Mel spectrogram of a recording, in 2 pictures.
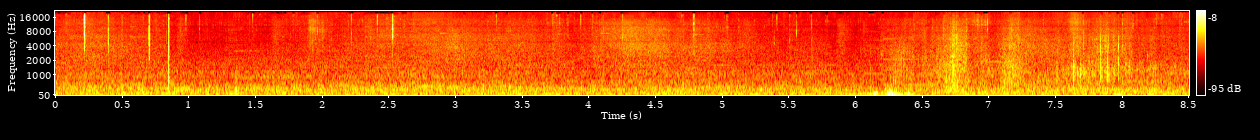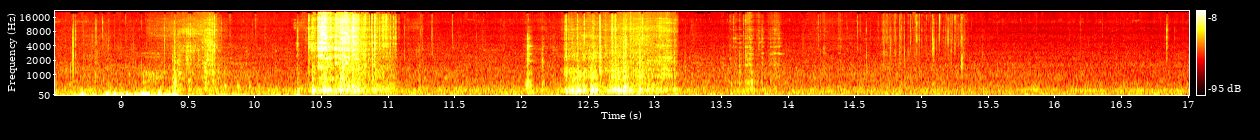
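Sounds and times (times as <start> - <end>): short rustling scrapes: 6.2 - 11.2, 12.1 - 14.0.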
